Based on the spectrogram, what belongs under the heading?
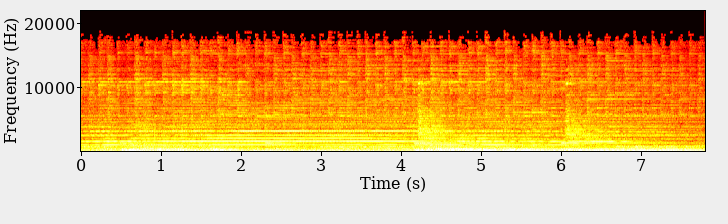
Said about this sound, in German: Marion Wörle steuert ein Orchester aus Orgel, Pfeifen und anderen echten Instrumenten wie Hörnern und Trompeten. Dazu ferngesteuertes Schlagwerk, das wirklich komplizierte Rhythmen spielen kann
